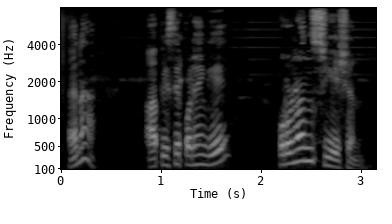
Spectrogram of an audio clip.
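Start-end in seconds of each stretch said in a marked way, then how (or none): 2.2-3.0 "प्रोनाउंसिएशन" with a short 'nun' in the middle; correct pronunciation. Shown as a demonstration. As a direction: say "प्रोनाउंसिएशन" as pro-nun-see-AY-shun. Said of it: "यानी right क्या है". ("प्रोनाउंसिएशन" में 'नाउन' नहीं, छोटा 'नन' बोलें)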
